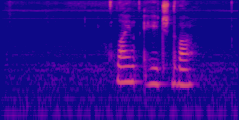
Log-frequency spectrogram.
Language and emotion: Russian, neutral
